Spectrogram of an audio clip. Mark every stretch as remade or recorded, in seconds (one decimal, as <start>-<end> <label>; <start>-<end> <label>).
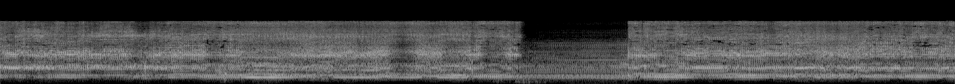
0.0-2.4 recorded; 2.4-4.7 remade; 4.7-7.9 recorded; 7.9-8.6 remade; 8.6-9.6 recorded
